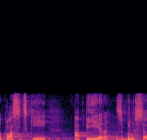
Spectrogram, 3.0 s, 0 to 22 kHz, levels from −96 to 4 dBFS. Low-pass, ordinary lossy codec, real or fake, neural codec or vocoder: 7.2 kHz; MP3, 96 kbps; fake; codec, 16 kHz, 2 kbps, FunCodec, trained on Chinese and English, 25 frames a second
